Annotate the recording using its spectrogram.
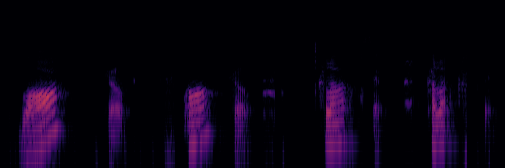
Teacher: So I mean the stress is on the first syllable.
